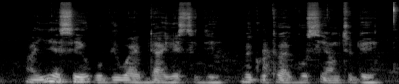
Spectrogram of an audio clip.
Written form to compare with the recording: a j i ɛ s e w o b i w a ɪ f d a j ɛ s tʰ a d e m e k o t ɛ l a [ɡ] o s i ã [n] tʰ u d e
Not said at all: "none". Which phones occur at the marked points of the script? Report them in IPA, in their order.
ɡ, m

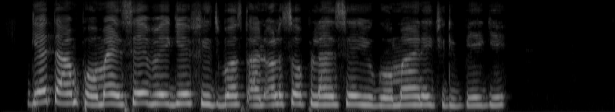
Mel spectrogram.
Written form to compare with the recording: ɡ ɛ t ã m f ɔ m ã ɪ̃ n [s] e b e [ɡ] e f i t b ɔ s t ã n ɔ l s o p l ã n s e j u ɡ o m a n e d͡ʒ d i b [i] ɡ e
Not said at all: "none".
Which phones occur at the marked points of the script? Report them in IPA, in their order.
s, ɡ, e

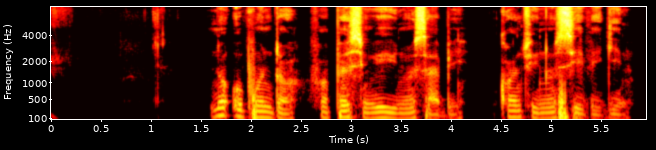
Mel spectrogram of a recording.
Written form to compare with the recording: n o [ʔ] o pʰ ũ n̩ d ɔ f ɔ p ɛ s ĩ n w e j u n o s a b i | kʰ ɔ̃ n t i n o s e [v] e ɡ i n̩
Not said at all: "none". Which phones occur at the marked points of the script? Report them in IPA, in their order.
ʔ, v

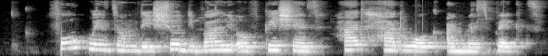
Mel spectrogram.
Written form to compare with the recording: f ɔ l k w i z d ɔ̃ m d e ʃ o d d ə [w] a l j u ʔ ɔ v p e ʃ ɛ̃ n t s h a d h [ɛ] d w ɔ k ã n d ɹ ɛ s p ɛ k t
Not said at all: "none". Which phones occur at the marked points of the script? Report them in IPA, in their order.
v, a

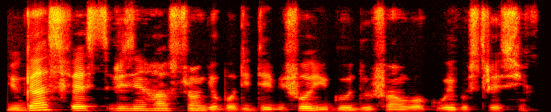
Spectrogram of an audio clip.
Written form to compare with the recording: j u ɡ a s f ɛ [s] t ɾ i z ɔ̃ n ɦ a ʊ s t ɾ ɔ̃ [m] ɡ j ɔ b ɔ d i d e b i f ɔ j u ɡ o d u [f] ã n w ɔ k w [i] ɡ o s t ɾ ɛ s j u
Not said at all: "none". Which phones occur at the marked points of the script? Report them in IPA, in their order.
s, ŋ, f, e

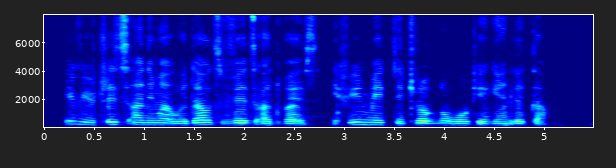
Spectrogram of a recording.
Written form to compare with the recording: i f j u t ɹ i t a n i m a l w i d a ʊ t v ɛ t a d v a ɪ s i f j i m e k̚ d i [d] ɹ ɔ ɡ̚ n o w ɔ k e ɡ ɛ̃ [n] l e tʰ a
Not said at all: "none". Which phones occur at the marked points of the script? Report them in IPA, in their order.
d, n

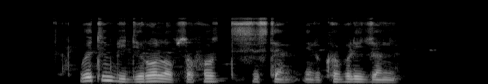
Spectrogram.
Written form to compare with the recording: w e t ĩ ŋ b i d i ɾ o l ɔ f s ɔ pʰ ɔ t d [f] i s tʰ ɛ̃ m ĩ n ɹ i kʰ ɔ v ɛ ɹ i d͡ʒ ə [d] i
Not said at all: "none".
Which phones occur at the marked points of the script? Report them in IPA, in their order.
s, n

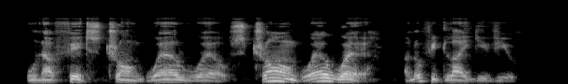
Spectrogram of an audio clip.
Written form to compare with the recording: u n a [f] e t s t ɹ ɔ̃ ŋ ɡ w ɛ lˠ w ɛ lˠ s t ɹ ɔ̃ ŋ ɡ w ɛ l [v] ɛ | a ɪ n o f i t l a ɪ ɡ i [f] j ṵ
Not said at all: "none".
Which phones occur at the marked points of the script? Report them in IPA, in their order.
f, w, v

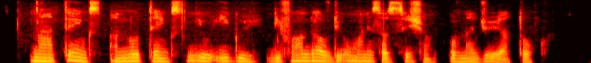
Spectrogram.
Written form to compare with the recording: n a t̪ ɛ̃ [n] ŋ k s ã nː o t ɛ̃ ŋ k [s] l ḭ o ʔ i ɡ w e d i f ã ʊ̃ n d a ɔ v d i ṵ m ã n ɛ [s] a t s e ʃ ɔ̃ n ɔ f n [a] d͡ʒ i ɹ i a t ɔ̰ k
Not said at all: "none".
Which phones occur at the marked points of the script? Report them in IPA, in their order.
none, s, s, a

